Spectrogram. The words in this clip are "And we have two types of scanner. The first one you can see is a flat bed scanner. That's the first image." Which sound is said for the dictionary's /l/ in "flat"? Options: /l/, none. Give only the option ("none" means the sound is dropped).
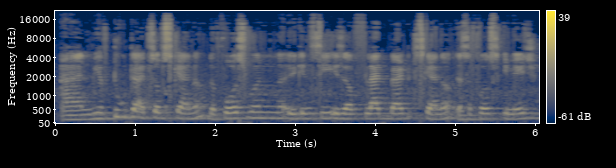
/l/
